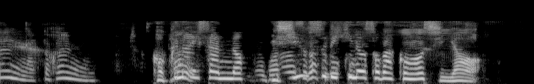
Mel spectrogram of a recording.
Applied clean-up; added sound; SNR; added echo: neural mask model Resemble Enhance denoiser.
